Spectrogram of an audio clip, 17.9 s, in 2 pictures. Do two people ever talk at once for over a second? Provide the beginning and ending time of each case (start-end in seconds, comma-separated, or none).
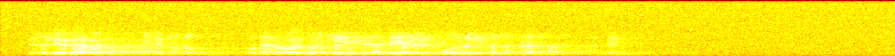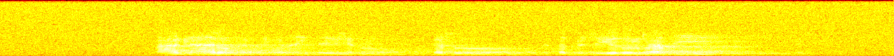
3.0-4.2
